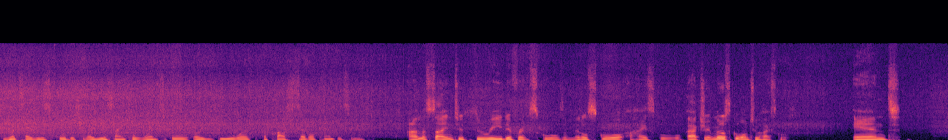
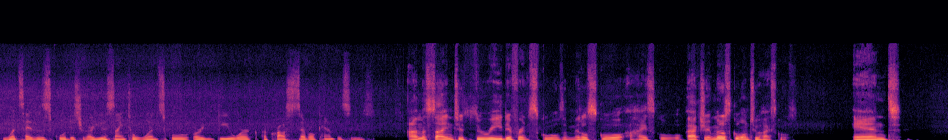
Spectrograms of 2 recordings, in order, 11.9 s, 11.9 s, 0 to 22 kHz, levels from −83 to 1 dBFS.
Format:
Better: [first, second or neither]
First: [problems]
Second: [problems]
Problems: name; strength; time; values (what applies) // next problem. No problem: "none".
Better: second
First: hiss; loud; throughout; 7 dB below the speech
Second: hiss; faint; throughout; 25 dB below the speech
